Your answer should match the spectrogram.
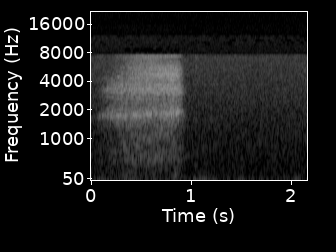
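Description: A short, faint breath taken by the speaker between sentences, lasting under a second, then dead silence.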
